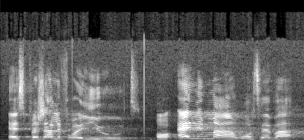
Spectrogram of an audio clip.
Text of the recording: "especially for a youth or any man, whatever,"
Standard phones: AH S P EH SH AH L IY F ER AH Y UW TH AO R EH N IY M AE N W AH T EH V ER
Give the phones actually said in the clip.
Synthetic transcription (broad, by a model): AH S P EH SH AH L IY F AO AH Y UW T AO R EH N IY M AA N W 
